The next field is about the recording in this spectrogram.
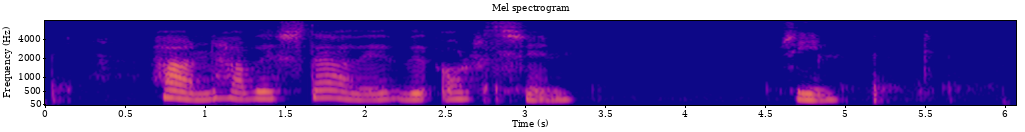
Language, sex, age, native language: Icelandic, female, 11, Polish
